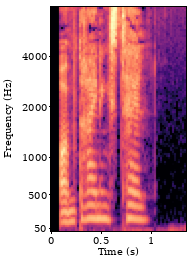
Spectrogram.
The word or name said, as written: omdrejningstal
